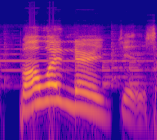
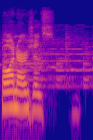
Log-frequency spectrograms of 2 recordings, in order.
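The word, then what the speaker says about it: Boanerges: Bowanerges. AZ. Yup, that's how that's set. That sounds about Sure. right. Bowanerges. You can make a soft G if you want.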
